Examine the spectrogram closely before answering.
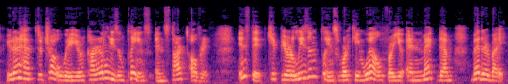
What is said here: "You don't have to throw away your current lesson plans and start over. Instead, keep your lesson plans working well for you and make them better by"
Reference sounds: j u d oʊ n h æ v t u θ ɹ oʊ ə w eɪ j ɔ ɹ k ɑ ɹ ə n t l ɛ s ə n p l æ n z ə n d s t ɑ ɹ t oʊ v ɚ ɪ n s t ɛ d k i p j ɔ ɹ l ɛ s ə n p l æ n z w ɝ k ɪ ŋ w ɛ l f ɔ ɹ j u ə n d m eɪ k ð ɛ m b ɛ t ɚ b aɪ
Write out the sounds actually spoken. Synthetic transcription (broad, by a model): j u d oʊ n h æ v t u t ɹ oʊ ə w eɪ j ɔ ɹ k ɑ ɹ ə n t l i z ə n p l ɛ n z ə n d s t ɑ ɹ t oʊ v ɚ ɪ n s t ɛ d k i p j ɔ ɹ l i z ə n p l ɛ n s w ɝ k ɪ ŋ w ɛ l f ɔ ɹ j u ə n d m eɪ k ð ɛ m b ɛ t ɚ b aɪ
